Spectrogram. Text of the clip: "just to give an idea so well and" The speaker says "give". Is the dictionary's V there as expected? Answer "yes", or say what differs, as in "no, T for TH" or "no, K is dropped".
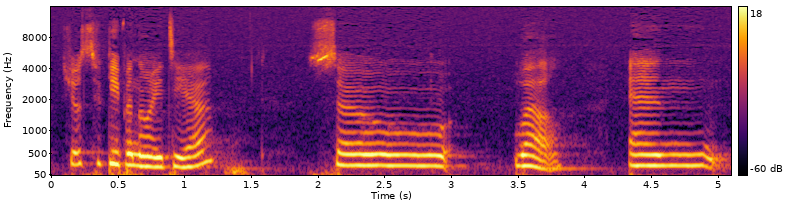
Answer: no, P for V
